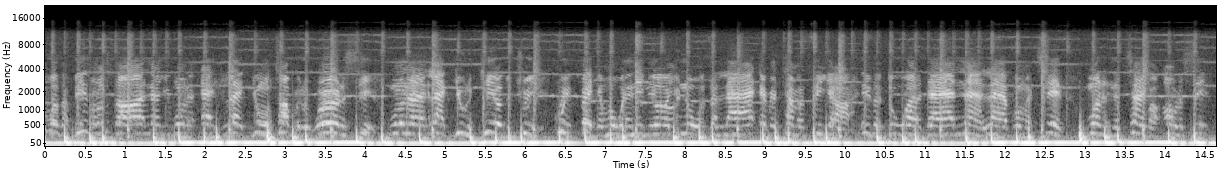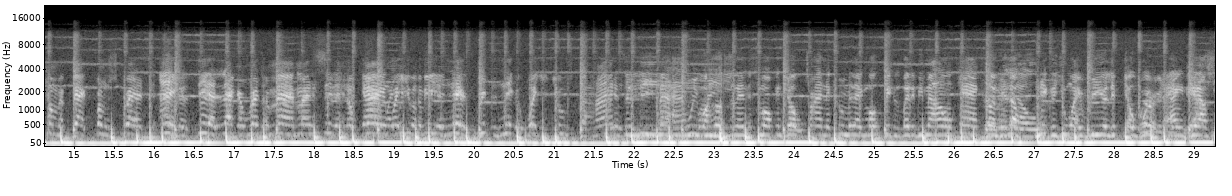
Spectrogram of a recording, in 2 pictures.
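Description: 1990s Memphis rap music: rapping over a beat with a heavy, steady bass.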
